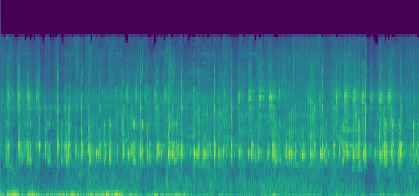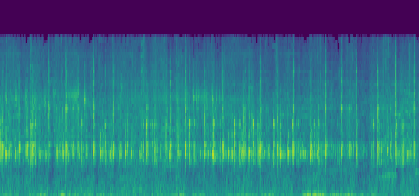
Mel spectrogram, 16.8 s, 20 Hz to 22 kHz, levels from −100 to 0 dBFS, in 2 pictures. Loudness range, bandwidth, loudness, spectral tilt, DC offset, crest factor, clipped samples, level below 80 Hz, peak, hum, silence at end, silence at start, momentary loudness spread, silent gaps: 2 LU; 11.5 kHz; -22 LUFS; -1.5 dB/octave; under 0.1%; 20 dB; under 0.1%; -32 dBFS; -2 dBFS; none; 0 s; 0 s; 4 LU; none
